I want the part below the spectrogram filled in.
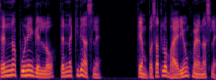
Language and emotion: Goan Konkani, neutral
